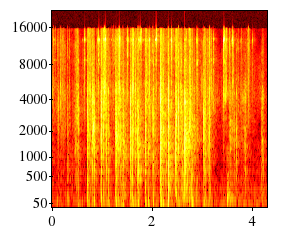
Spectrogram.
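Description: A deck of tarot cards being shuffled by hand: a rapid, uneven run of card flicks and clicks.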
